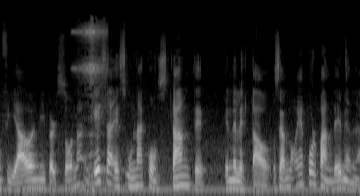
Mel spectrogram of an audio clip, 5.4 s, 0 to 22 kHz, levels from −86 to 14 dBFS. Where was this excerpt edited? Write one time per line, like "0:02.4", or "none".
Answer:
0:01.2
